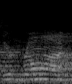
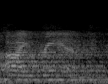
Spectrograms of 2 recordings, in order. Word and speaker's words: Iran: It's pronounced Iran, not Iran. My country's name is not a simple sentence made up of a subject I and a verb, ran.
